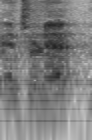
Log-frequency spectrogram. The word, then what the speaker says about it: internet: we don't pronounce the T. So anytime you have the NT in American English with the stress on the first part, mm-hmm. on the previous syllable, it becomes internet becomes internet.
